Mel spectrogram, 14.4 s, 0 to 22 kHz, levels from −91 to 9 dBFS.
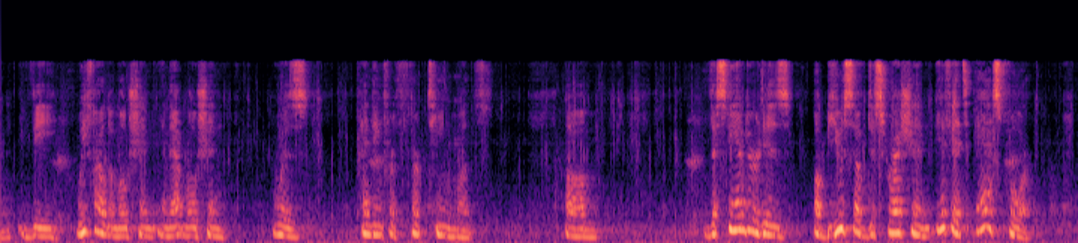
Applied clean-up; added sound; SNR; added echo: neural separator model SepFormer DNS4.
